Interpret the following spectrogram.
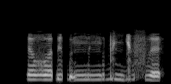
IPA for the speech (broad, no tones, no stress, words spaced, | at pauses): ɛʁʷɐ ɗɪɓə̰nŋ͡meŋʊ diŋɡi sʷɛ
